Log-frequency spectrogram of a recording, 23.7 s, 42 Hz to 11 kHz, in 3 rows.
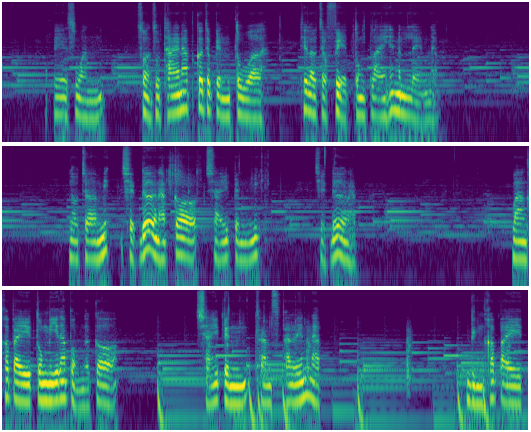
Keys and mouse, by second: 7.8 shift+a, 9.2-17.4 middle drag, 10.5 shift+a, 17.4-22.9 drag, 19.0 shift+a, 22.9-23.7 middle drag.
